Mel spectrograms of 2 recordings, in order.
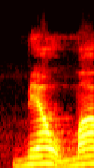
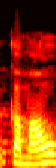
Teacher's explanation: यह अंतस्थ व्यंजन लगा हुआ है साथ में तो म्याऊ म्याऊ मा में बहुत कम समय लग रहा है मतलब आधे व्यंजन के बराबर समय लग रहा है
